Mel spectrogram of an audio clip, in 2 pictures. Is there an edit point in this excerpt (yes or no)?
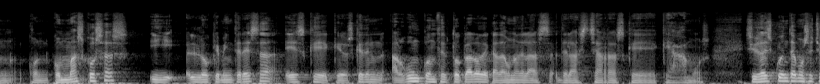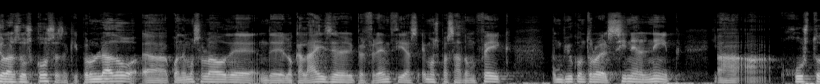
yes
